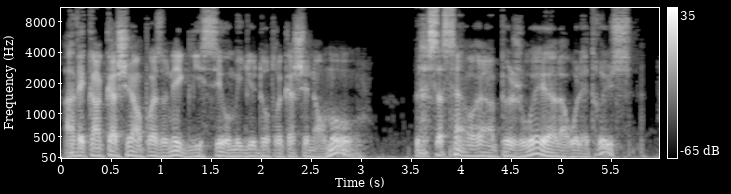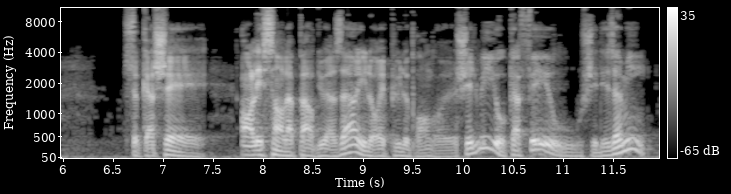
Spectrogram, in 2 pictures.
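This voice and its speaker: A man's voice: extremely low pitch, sing-song, normal speed, fairly bright tone, husky, full character voice. An actor playing a courteous, probing police inspector in a 1950s-style French radio mystery, hesitant and musing as he questions.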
